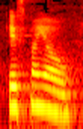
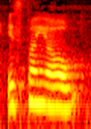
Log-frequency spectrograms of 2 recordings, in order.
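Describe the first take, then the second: The two takes are said the same way.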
